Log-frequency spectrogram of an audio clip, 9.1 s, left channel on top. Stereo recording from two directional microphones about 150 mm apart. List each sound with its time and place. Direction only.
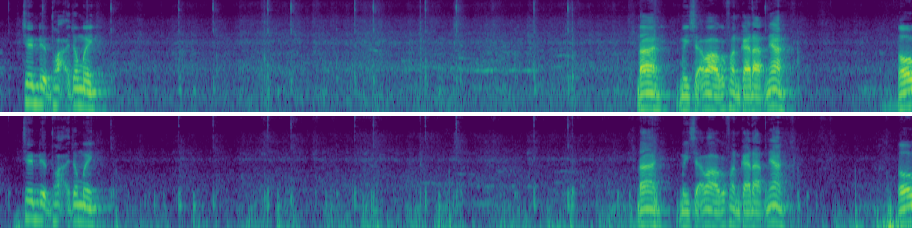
0.2 s speech: 30° right (ahead or behind)
6.3 s speech: 30° right (ahead or behind)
